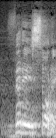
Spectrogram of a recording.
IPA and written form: ˈveɾi ˈsɒɾi (very sorry)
